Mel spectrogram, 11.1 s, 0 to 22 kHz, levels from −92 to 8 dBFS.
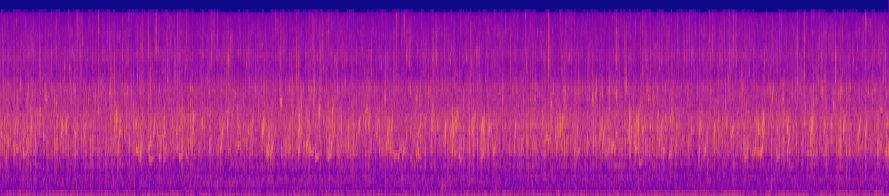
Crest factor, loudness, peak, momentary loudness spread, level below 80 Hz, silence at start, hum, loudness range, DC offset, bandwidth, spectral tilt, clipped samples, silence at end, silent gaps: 20 dB; -28 LUFS; -10 dBFS; 3 LU; -58 dBFS; 0 s; none; 1 LU; under 0.1%; 17 kHz; 1 dB/octave; under 0.1%; 0 s; none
